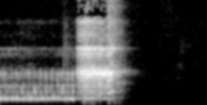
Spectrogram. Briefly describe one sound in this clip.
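A toy lightsaber powers down with a short, loud whoosh.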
